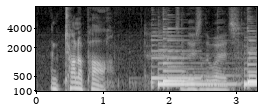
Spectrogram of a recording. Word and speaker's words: Tonopah: I've been asked to explain the word or to pronounce the words. It's Tucson, obviously, Tucumcari, Techepi, and Tonopah.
